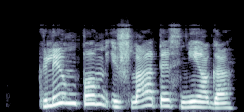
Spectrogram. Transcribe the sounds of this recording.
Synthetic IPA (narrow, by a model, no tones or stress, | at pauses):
klʲɪmpoːmɪʃlˠɑːpʲɛːsʲnʲiɛɡɑː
